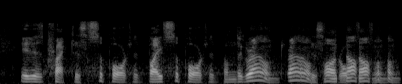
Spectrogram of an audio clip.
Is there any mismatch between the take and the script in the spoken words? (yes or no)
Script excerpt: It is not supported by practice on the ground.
yes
